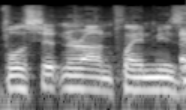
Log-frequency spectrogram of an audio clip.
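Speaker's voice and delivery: ordinary delivery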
